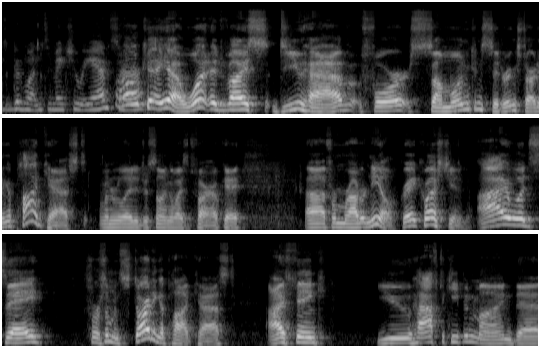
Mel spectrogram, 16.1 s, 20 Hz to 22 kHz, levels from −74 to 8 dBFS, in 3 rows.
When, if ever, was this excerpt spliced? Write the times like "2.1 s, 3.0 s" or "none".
none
